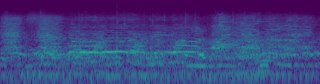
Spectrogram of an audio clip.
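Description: Polytechnic students at a street protest in Rajshahi chant slogans together, a loud continuous crowd of raised voices close by, with rising shouted phrases over steady babble.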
